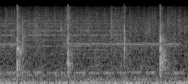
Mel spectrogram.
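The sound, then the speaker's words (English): Fire in a burning building crackles with a steady hiss, broken by four sharp, bright pops at irregular intervals. The popping stands out clearly against the constant crackle, and no one speaks. “Again with the popping, Mrs.”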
